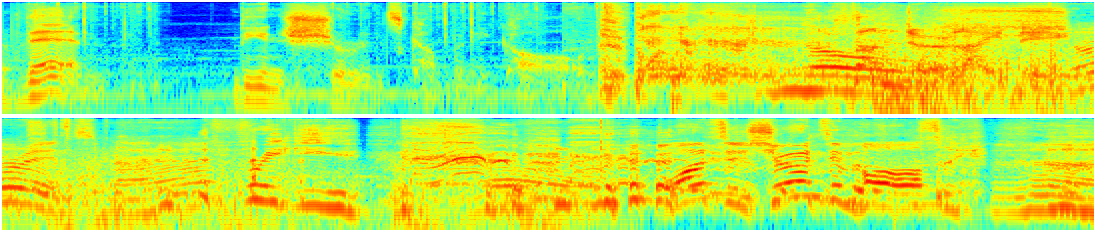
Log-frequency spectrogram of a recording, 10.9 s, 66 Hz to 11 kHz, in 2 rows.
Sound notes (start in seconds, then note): 4.0 mimics thunder; 7.2 laughs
